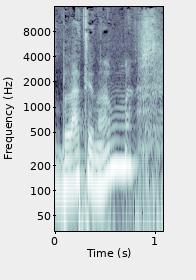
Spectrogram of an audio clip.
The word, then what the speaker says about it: BLTNN: Les deux rappeurs sont sur étiquette BLTNN, qu'on prononce Blatinum.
